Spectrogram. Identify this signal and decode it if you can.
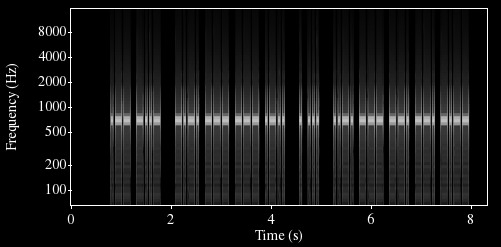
Morse code, heard as a keyed tone, about 28 wpm, 700 Hz. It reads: WX COOL ES FOGGY
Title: Common QSO Phrases 28wpm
